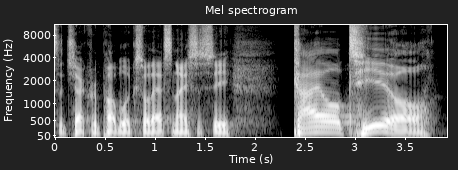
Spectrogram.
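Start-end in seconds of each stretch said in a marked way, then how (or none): 2.4-3.8 announcer name call. Acted.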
